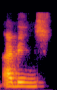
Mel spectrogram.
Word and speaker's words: abbaye: Ah, Ça s'écrit A-B-I. wow. Ok? Un ou une abbaye? Un habit. Non, une. Une abbaye.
